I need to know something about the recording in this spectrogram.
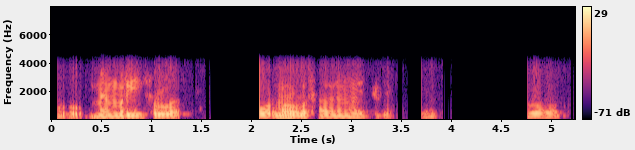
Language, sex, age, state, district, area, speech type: Malayalam, male, 18-30, Kerala, Idukki, rural, conversation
